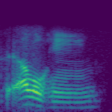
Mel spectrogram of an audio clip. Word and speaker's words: Elohim: You spell that E-L-O-H-I-M. That's the English word. That's it translated in English, E-L-O-H-I-M, and pronounced in English. I believe that's how you pronounce in the Hebrew, too, Elohim.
